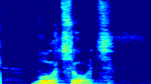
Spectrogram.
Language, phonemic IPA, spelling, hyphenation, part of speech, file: Dutch, /ˈʋoːrt.soːrt/, woordsoort, woord‧soort, noun, Nl-woordsoort.ogg
- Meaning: part of speech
